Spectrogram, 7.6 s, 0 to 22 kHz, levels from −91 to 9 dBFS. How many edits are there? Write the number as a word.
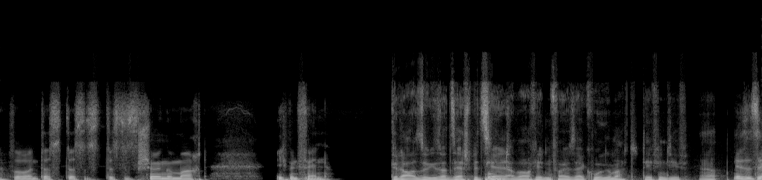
one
